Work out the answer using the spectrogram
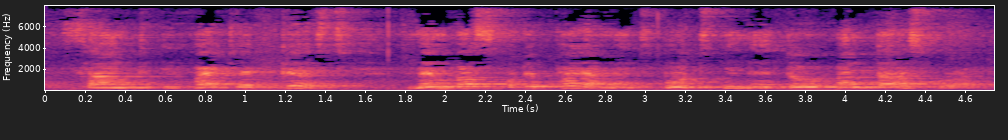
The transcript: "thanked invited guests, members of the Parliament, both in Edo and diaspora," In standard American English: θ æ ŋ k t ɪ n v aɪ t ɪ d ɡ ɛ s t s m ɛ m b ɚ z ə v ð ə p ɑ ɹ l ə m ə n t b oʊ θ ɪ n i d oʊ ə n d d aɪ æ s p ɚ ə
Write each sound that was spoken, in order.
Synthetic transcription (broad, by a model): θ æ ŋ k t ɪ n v aɪ t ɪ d ɡ ɛ s t s m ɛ m b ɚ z ə v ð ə p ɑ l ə m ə n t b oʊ t ɪ n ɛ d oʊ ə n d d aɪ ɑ s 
